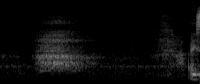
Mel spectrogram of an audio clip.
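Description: A woman's breathy exhale, like a short sigh, lasting about half a second near the start, followed by the first word of her speech at the very end.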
